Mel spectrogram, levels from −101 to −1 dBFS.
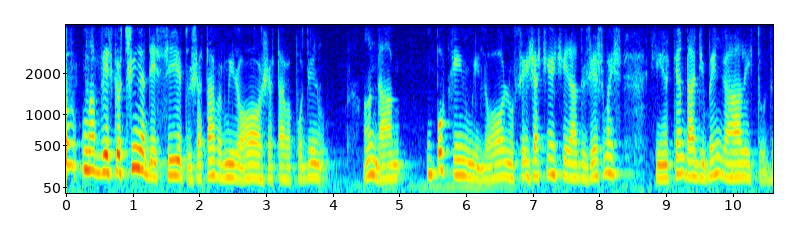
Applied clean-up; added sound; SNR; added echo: none; none; none; none.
